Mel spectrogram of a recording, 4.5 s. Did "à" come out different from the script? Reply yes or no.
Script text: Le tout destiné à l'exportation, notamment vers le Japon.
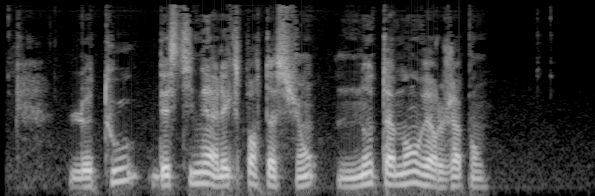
no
